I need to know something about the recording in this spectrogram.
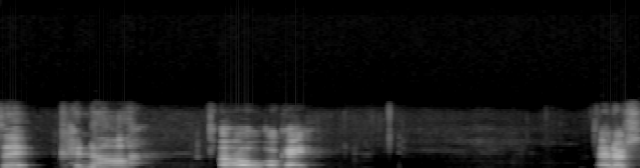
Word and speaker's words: Kanawha: me a voice message and was like we pronounce it Cana oh okay I know what you're talking about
